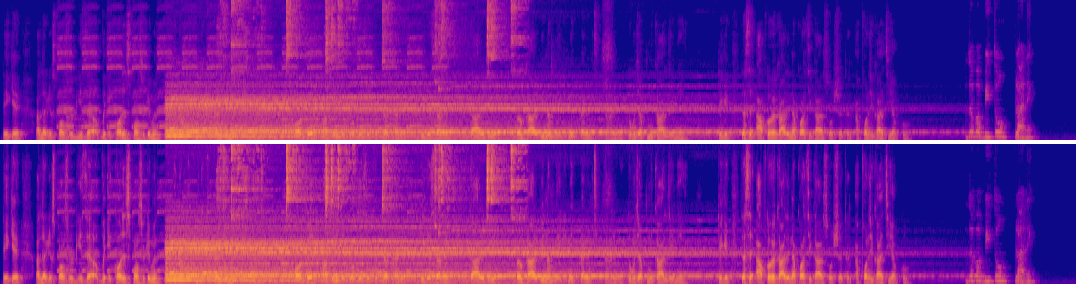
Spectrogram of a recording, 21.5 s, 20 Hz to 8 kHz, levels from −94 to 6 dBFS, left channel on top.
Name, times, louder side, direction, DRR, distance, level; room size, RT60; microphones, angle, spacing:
voice 1, 0.1-0.4 0.7-5.2 5.9-8.1 8.4-9.0 9.4-10.0 10.3-13.7 14.4-18.2, right 4 dB, 65° right, 14 dB, 0.8 m, -28 dB
Alarm, 1.1-8.9, left 2 dB, 65° left, 3.7 m, -44 dB
voice 2, 1.3-1.9 12.0-12.2 19.3-20.6, left 1 dB, 45° left, 3 dB, 1.9 m, -40 dB
sound 1, 3.3-17.9 18.3-18.4, right 3 dB, 25° right, 0.7 m, -26 dB
sound 2, 4.3-10.6, right 9 dB, 45° right, 1.0 m, -33 dB
11.0 x 4.9 x 3.7 m, 0.31 s
head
